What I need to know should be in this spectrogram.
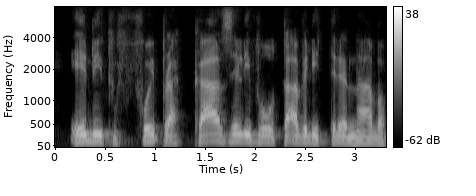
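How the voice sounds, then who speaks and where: At a fairly slow pace, a dark, mellow tone comes across over a quiet background. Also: man. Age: 70s. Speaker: tennis coach. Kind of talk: interview. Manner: halting.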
